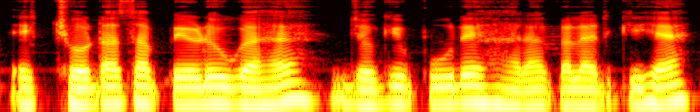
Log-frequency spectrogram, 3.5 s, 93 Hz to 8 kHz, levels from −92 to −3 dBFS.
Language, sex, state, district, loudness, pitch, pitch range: Hindi, male, Chhattisgarh, Raipur, -15 LUFS, 125 Hz, 120-130 Hz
